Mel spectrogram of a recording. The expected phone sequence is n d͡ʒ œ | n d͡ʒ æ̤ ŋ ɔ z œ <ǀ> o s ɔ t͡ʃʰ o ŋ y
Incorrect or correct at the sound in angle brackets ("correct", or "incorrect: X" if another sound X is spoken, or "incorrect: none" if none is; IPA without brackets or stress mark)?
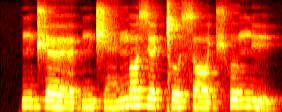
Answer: correct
